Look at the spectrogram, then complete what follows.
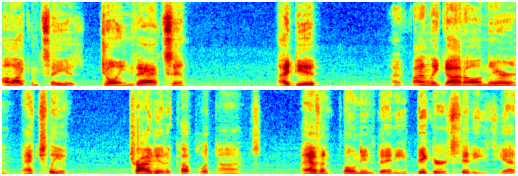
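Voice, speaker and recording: Medium-pitched man at a moderate pace, with long, frequent pauses, big swings in loudness, ordinary pitch variation and a dry, close sound with no echo. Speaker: flight sim streamer. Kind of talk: live gameplay commentary. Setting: home studio. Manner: halting.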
